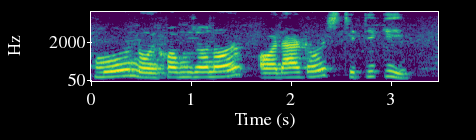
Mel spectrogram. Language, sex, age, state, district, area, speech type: Assamese, female, 30-45, Assam, Majuli, urban, read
